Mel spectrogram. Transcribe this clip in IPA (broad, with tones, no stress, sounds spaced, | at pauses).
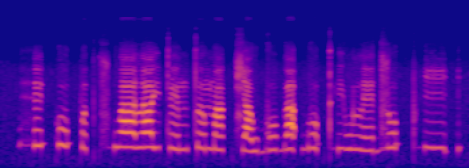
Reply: h e˦ ʔ k o˦ ʔ p ə˨ k̚ t͡sʰ w a˦ l a˦ j t̪ ẽ˧ m t̪ ə˧ m ã˨ k̚ ɕ a˨˩ w ɡ o˧ ɡ a˦ ʔ ɡ o˦ ʔ kʰ j u˧ l e˨˩ d͡z o˦ ʔ pʰ i˦ ʔ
